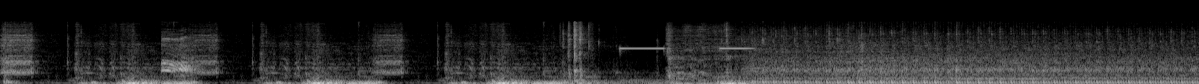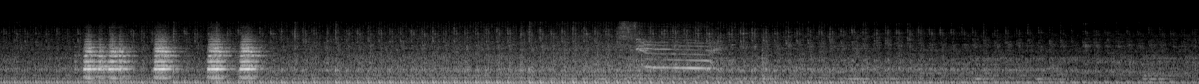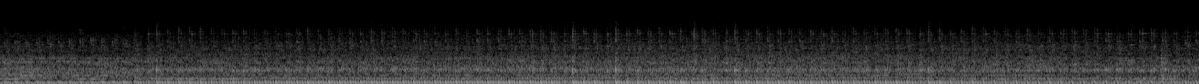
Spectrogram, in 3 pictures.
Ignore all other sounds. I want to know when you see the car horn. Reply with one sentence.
You can hear the car horn from 12.7 to 14.6 s.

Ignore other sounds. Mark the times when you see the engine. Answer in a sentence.
You can hear the engine from 0.0 to 35.9 s.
